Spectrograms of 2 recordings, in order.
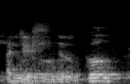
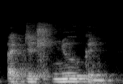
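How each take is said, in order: First: The last word is said with an L sound. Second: The last word is said with an N sound. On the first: "But she would say" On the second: "all those underlying ends would be just an N"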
